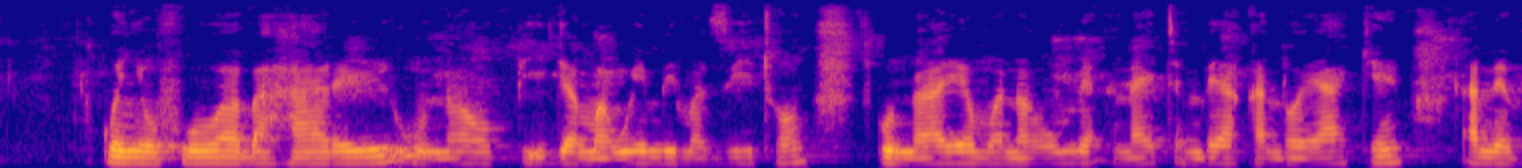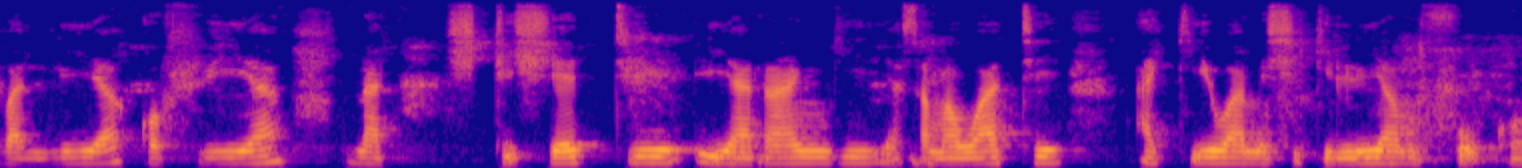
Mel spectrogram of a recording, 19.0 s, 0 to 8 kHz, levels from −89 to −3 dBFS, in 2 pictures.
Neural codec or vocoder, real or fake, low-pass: none; real; 7.2 kHz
